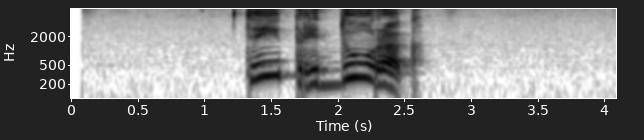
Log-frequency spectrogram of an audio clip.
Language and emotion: Russian, angry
